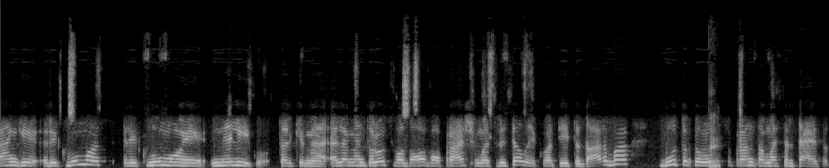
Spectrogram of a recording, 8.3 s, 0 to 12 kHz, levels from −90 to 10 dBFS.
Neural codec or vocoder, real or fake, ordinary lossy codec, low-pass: none; real; MP3, 96 kbps; 10.8 kHz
